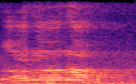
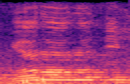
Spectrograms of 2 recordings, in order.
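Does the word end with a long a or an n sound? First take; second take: long a; n sound. First: The word ends with a long a. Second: The word ends with an n sound. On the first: The reader stops on this word. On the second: The reading continues without stopping.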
